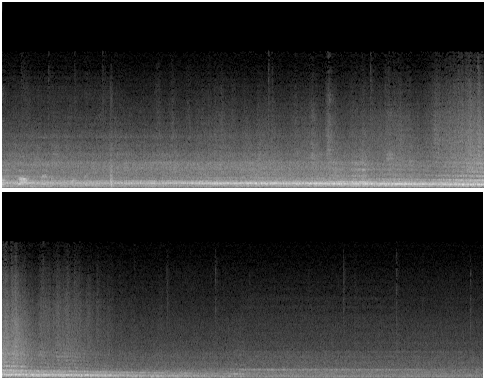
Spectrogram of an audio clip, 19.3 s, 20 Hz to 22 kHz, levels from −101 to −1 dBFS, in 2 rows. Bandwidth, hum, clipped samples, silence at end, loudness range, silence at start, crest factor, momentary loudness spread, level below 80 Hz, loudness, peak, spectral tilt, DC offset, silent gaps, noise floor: 13.5 kHz; none; under 0.1%; 0 s; 20 LU; 0 s; 18 dB; 22 LU; -66 dBFS; -28 LUFS; -12 dBFS; -3.5 dB/octave; under 0.1%; none; -48 dBFS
